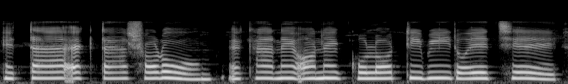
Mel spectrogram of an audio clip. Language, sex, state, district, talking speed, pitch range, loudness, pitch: Bengali, female, West Bengal, Cooch Behar, 75 wpm, 275-285 Hz, -14 LUFS, 280 Hz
